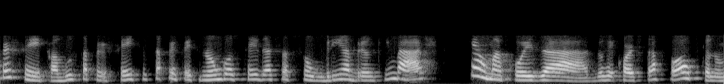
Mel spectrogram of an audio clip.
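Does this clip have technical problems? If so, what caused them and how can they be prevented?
No, the recording has no technical problems. It went through a call link, and the speech carries nothing above 4 kHz, which fits a narrowband G.711 mu-law codec at 64 kbps.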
